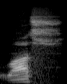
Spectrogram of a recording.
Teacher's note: یہاں الف و لام نہیں پڑھے جا رہے، ہم واو کو صاد کے ساتھ ملا دیں گے. صاد حروف متعالیہ میں سے ہے، اس کو پوری یعنی موٹا پڑھیں گے.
